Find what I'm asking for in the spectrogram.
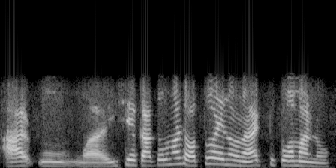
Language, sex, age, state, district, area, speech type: Bengali, female, 60+, West Bengal, Kolkata, urban, conversation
